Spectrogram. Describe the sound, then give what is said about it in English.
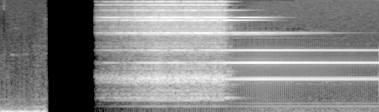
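A telephone bell rings once: a loud, bright metallic burst lasting about a second, then a long, steady ringing tail that slowly fades. “Should we answer that? It's probably a debt collector. Let it go to voicemail.”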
